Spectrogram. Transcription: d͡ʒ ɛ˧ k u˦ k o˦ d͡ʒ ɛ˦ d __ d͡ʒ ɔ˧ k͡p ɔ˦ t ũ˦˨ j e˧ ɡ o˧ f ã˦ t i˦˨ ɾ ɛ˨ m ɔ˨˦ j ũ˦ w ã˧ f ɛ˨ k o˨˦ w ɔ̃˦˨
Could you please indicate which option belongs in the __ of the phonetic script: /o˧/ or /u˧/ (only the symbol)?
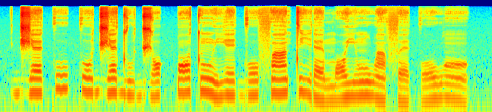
u˧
